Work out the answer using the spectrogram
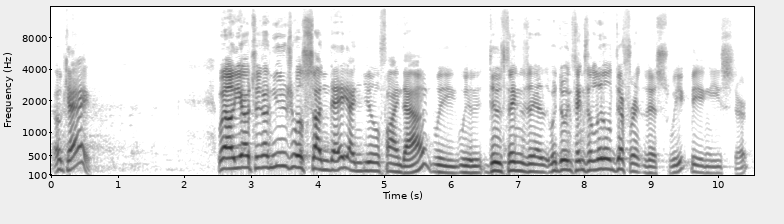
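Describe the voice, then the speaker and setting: A woman minister leads a church service in the sanctuary, making announcements and reading scripture to her congregation with informal, self-deprecating asides in between. Her voice is lowish and unhurried.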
